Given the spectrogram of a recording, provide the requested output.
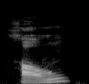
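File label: "hong2", chinese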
